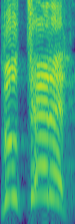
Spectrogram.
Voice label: lieutenant, battlechatter, english, us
